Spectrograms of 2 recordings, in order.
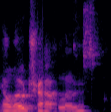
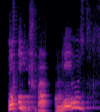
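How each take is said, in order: First: It is said in the speaker's normal voice. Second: It is said in a put-on high-pitched voice. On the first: "I'll avoid doing voices" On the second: "Supposed to be high-pitched voice"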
